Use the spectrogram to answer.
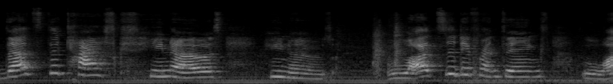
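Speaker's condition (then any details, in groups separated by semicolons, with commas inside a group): Cerebral palsy; poor head control, neck falls back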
